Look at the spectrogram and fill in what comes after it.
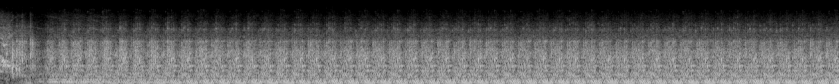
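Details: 2001 Chevrolet Silverado Duramax LB7 diesel, cold start in freezing weather after starter replacement: clatters along at a steady, even idle, no misses or stumbles; healthy idle.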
